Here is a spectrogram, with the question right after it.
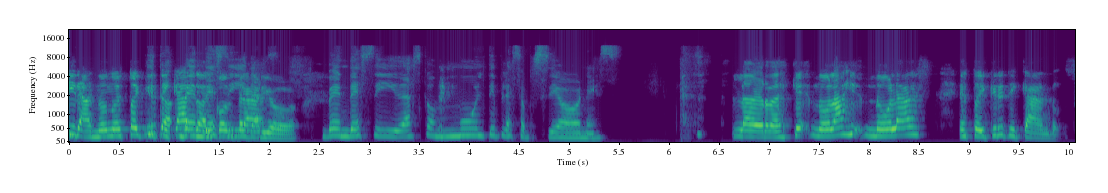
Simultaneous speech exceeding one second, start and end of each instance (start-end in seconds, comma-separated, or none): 0.7-2.1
